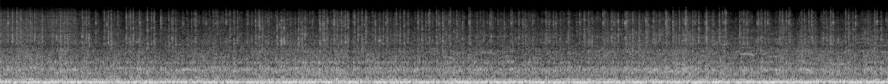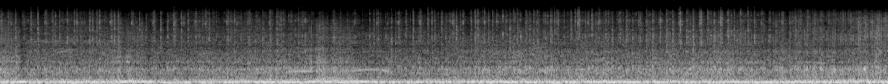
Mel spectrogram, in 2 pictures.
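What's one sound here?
Drag racing engines idle and rumble loudly outdoors.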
